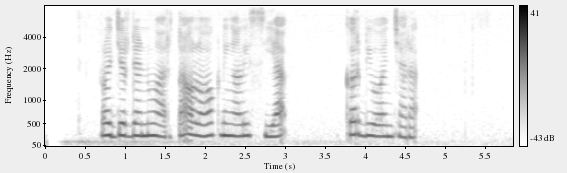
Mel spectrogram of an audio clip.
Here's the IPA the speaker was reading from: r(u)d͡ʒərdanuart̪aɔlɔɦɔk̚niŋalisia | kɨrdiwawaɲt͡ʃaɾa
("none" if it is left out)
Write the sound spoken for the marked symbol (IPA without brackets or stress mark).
ɔ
